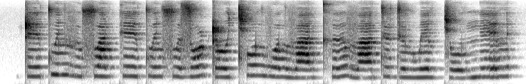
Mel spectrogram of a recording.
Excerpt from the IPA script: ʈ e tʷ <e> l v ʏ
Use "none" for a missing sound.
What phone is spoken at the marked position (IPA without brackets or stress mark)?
e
